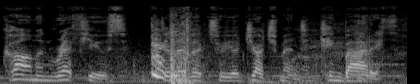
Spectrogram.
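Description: A woman's voice: lowish voice, animated, unhurried, loud music behind the voice. A woman playing a bold, blunt, resolute female Viking warrior in a dramatic video game cutscene. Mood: firm, resolute. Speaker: game protagonist.

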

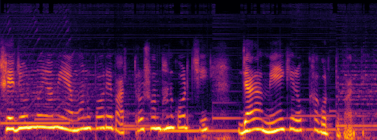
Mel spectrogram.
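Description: Protective uncle in a storybook reading, played by a woman, humble, earnest, pleading, high for the role. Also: a little slow, dull audio, over music. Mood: tender concern. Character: protective, anxious, humble uncle guarding his niece.

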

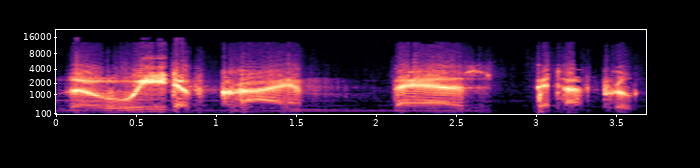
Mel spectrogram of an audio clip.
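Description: Sinister male avenger, deep, extremely slow, menacing, vintage radio sound. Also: steady tone, faint music behind, full character voice. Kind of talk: 1940s radio drama acting. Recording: muffled 1940s radio broadcast.

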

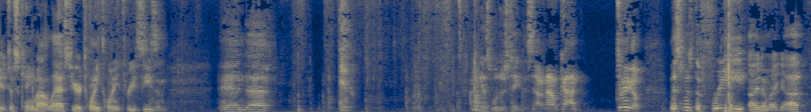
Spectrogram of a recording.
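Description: A man's voice: mid-range voice, a little mellow, a little hiss or hum. Laid-back man with a stuffy cough. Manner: laid-back, swears freely, scolds his cat. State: congested with a cough. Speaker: fireworks vlogger. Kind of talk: casual unboxing vlog. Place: small kitchen at home, indoors.

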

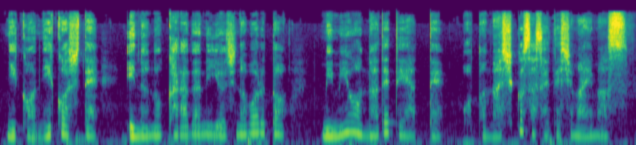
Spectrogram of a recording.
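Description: A woman, giving a gentle, unhurried whispered ASMR storybook reading in a small room, close to a handheld recorder. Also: fairly low pitch, vocal fry, slightly rough.

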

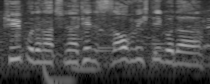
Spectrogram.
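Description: A man's voice: high-pitched, racing. A young man doing a street interview outdoors at night with a handheld mic, asking casual questions and teasing the answers. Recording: outdoor street with music and crowd noise.

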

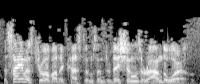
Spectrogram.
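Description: A man's voice: fairly low pitch, big pitch swings, quick pace, slightly rough. An American man reading scripted announcements in 1950s radio style. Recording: dull, faintly noisy 1950s radio broadcast.

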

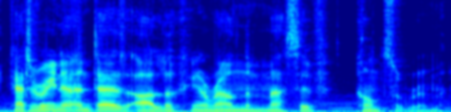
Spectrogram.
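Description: A man's voice: on the low side, lively intonation, a little fast, bright, forceful tone, soft background music. A man reading scripted narration for an audio drama. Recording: faint background noise.

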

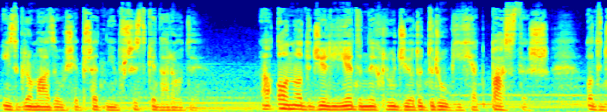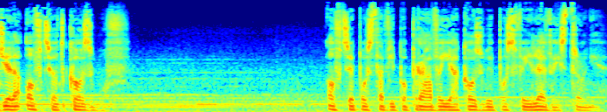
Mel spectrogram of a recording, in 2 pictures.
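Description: An actor playing a solemn gospel narrator, measured and declamatory, in a dramatised audio Bible. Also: male voice, fairly low pitch, steady tone, close to an everyday voice. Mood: solemn, grave. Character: solemn gospel narrator foretelling a kingly judgement. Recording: music bed under voice.

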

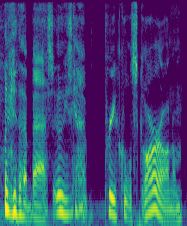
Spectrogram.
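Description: A young man filming himself ice fishing outdoors on a frozen lake, chatting excitedly to viewers about each fish. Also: on the high side, breathy edge. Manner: excited, chatty, quick to laugh. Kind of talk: casual play-by-play to viewers. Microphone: head-mounted action camera.

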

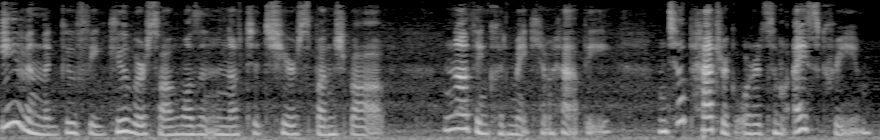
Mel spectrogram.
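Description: Expressive, slow-paced woman reading a storybook. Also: mid-range voice, lo-fi sound, slight background noise. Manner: expressive, dramatic emphasis. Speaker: storybook reader. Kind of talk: scripted children's story narration.

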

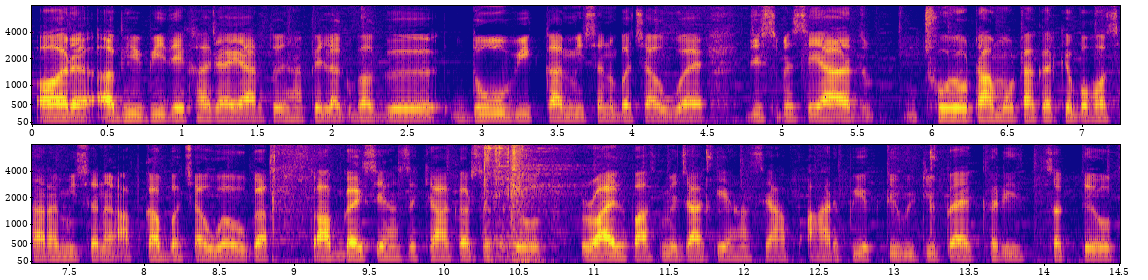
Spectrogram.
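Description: Casting: young Indian male gaming YouTuber, informal and blunt, mid pitch with little variation, music underneath. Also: flat delivery, normal speed, few pauses, a little mellow. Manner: informal, addresses viewers as friends, blunt. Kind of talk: casual video game update commentary. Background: background music.

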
